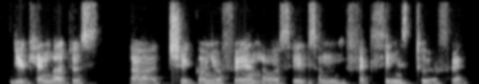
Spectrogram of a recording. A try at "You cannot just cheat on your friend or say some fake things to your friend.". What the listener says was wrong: And then again, we get the pronunciation. You just lose the listener a little bit. Say some fact things. It sounds like the candidate says a swear word here.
